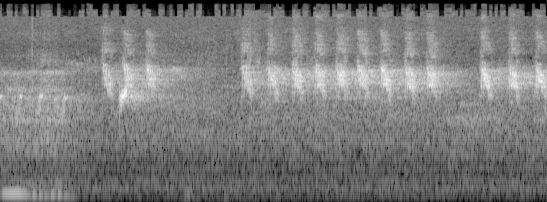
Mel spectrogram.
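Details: Baya weaver birds chirping in front of a house in Hyderabad: a brief low note, then a burst of high, thin chirps, followed by a steady run of about a dozen sharp, evenly spaced high ticks with a short pause near the end.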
